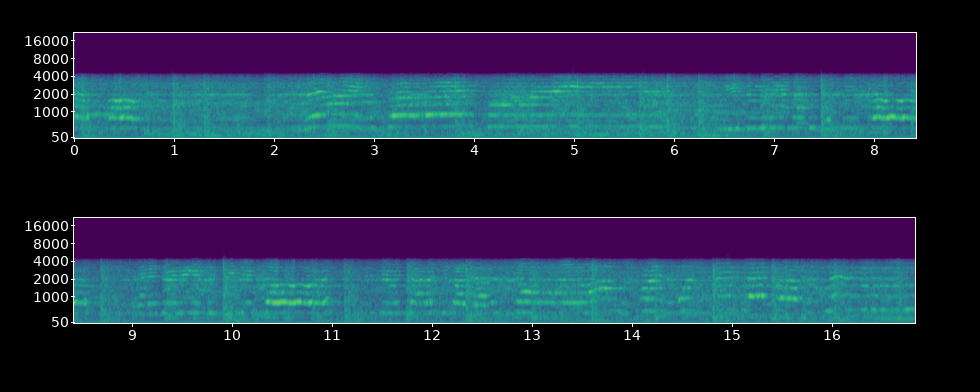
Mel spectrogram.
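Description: A woman singing live in wavering held notes with vibrato, accompanying herself on a bowed cello.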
